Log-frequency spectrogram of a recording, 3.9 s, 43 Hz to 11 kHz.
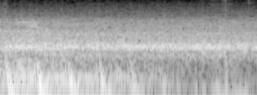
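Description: A packed stadium crowd roars in a PS5 football video game, making a dense, loud, continuous wash of noise with low rhythmic thumps early on and a voice talking over it.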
